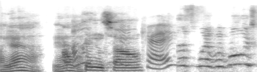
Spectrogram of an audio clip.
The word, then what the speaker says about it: Arkansas: wrong pronunciation it sounds like that or it's spelled like that yes but it's Arkansas yeah Arkansas okay we've always called it isn't that messed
